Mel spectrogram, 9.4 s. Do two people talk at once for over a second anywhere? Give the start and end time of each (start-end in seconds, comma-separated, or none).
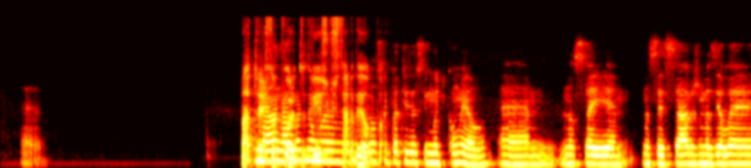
3.2-4.8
